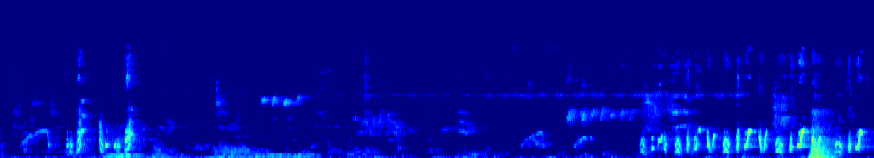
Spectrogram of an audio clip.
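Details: A flock of sooty-headed bulbuls, in a recording used as a lure for the species: mixed soft notes at first, then fast, dense chattering that builds to a loud, buzzy climax near the end.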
